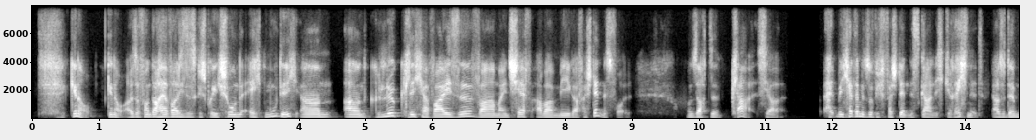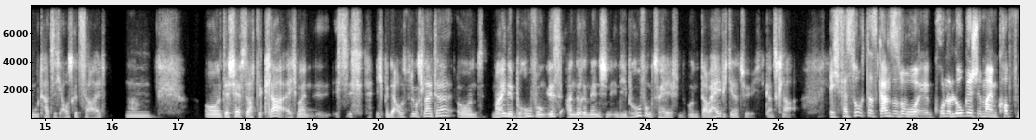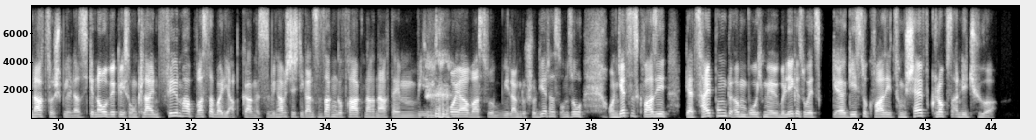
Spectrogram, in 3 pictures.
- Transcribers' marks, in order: stressed: "glücklicherweise"; chuckle; unintelligible speech
- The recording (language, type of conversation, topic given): German, podcast, Was war dein mutigstes Gespräch?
